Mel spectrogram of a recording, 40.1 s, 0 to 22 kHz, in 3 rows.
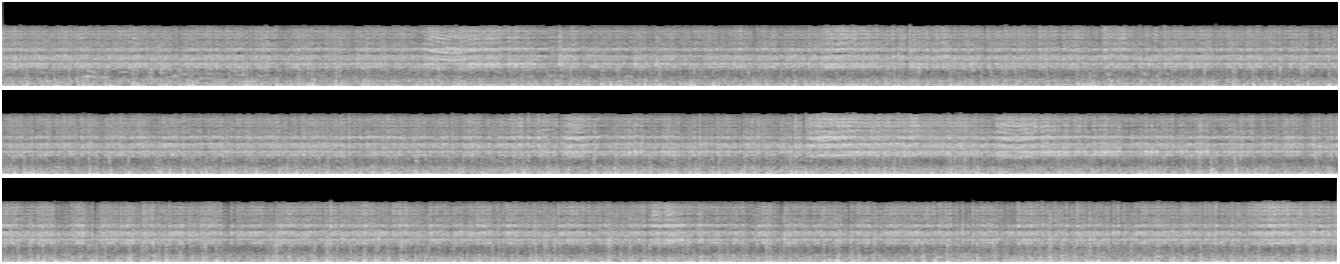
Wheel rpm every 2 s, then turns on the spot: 230, 230, 230, 240, 230, 230, 230, 230, 230, 230, 230, 230, 230, 240, 230, 230, 230, 230, 230, 230.
none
